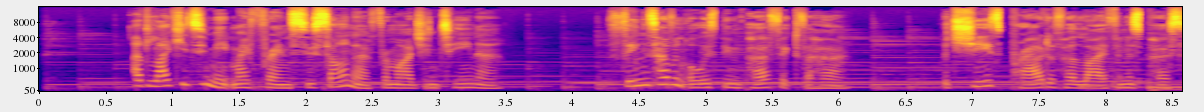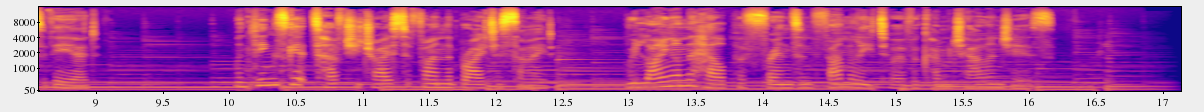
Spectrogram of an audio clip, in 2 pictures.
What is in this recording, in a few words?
Sincere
